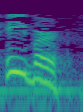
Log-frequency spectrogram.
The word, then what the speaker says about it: Eber: They've left out a little inverted colon before the E that has the equivalent of H, and the name Eber literally is pronounced Heber, from which comes the word Hebrew.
